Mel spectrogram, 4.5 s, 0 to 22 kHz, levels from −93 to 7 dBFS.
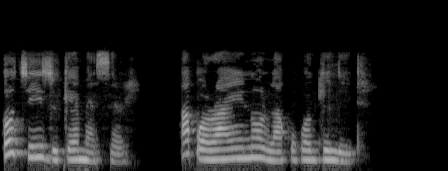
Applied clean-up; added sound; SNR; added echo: neural mask model Resemble Enhance denoiser.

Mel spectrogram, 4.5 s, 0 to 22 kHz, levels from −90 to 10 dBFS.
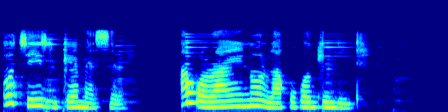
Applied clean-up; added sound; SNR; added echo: neural mask model DeepFilterNet 3.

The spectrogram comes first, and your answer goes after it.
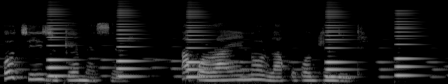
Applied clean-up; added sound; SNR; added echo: classical method log-MMSE.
